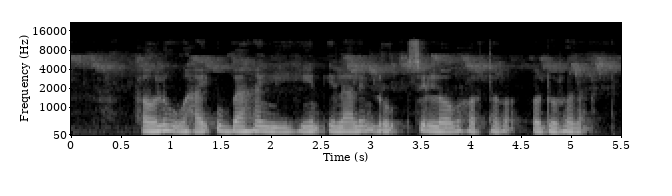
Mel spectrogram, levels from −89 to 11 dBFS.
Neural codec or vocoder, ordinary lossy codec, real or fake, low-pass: none; none; real; none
